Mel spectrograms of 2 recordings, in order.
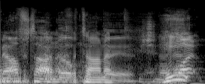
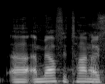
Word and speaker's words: Amalfitano: Amalfitano. Quite achiever, eh? Quite achiever. You know how I remember his name? Tell me. Amalfitano Coast in Italy.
